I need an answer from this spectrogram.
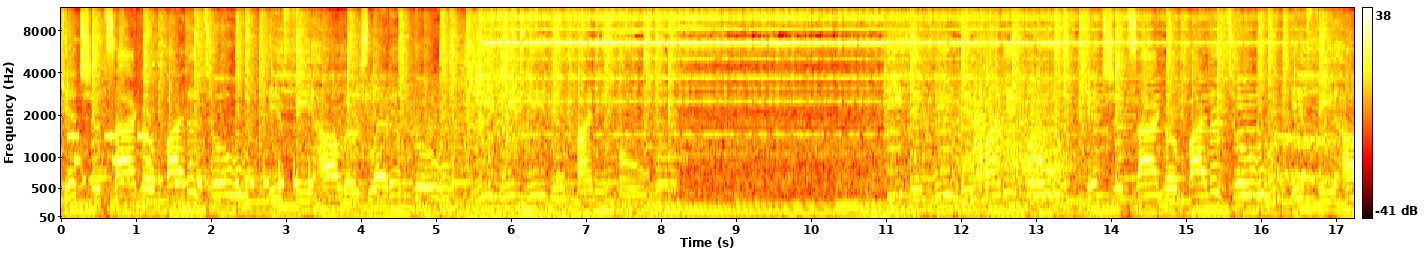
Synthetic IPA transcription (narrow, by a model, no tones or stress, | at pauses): kʰɛt͡ʃɨtʰaɪɡə˞baɪðɨtʰoʊ | ɪfiɦɑlˠə˞zlɛt̚hɪ̃mɡoʊ | inɪminɪmaɪɾɪ̃ŋmõʊm | hinɪ̃nminɪnmaɪɾɪ̃ŋmokʰɛt͡ʃɨtʰaɪɡə˞baɪðɨtʰoʊ | ɪfiɦ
